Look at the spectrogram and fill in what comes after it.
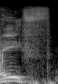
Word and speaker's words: Ralph: It's spelled Ralph, but it's pronounced Rafe. – Really? Yeah. Rafe.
